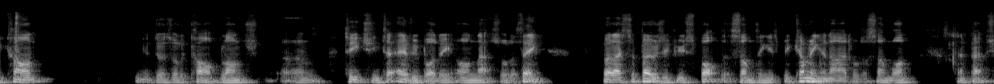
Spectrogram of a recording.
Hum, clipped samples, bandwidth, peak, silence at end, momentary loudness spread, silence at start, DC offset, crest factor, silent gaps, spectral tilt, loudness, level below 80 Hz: none; under 0.1%; 12.5 kHz; -6 dBFS; 0 s; 14 LU; 0 s; under 0.1%; 20 dB; 0.70-0.78 s, 1.12-1.16 s, 5.96-6.02 s; -6 dB/octave; -25 LUFS; -44 dBFS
